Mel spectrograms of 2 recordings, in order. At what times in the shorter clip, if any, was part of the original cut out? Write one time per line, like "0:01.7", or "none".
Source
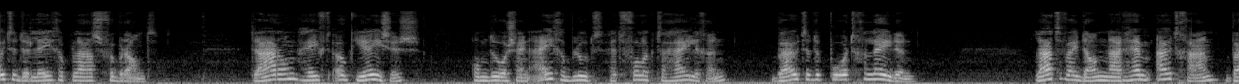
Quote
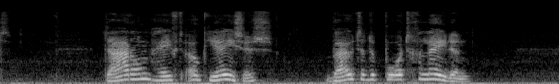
0:03.2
